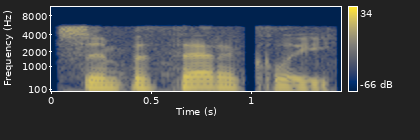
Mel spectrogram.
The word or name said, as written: sympathetically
